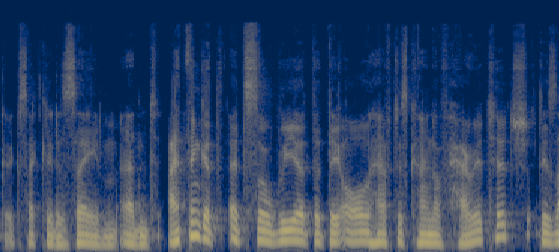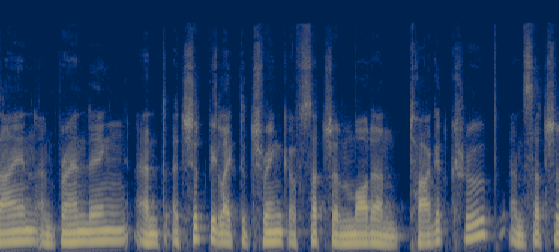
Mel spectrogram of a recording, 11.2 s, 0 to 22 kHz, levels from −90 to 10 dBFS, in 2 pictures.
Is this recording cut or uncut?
cut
